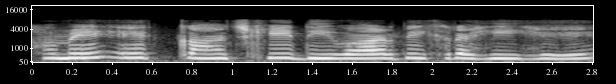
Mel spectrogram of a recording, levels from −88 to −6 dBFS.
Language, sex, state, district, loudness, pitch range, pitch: Hindi, female, Madhya Pradesh, Bhopal, -16 LUFS, 285-310 Hz, 295 Hz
